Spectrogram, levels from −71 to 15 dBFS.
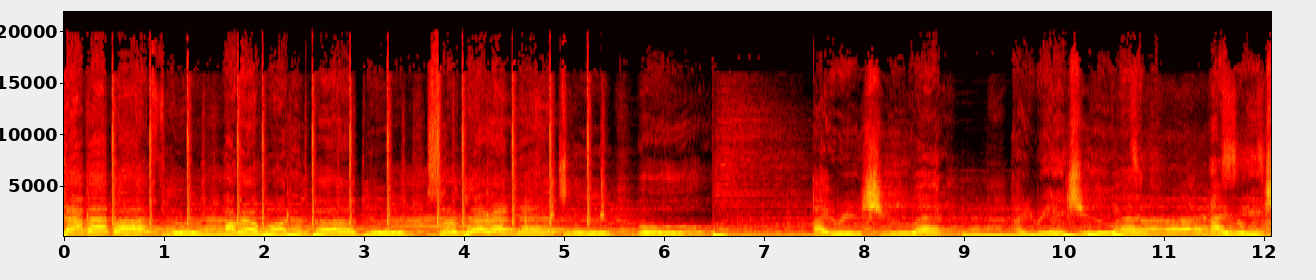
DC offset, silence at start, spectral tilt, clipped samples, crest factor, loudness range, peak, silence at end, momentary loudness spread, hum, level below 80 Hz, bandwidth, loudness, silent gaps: under 0.1%; 0 s; -5.5 dB/octave; under 0.1%; 12 dB; 4 LU; 0 dBFS; 0 s; 7 LU; none; -16 dBFS; 20 kHz; -13 LUFS; none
